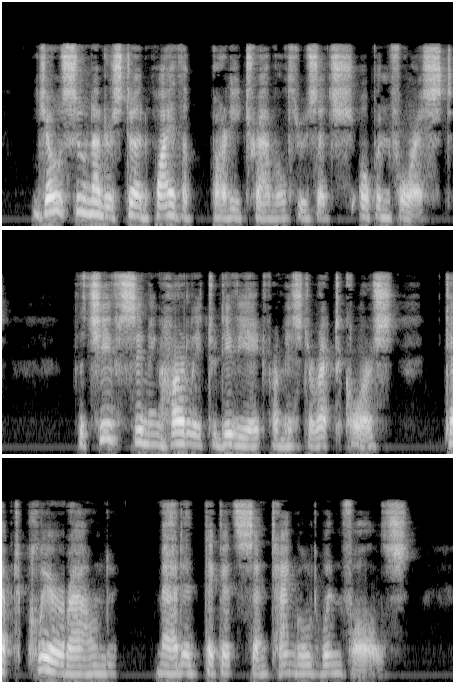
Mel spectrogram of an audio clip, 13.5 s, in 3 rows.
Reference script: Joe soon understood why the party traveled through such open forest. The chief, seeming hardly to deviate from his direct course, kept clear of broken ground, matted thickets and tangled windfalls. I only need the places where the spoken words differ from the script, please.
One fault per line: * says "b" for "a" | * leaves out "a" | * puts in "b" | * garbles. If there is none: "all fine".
* leaves out "of broken"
